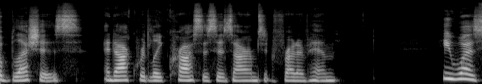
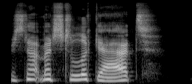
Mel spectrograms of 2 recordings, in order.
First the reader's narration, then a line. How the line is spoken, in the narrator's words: Primo mumbles, a light blush coloring his cheeks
